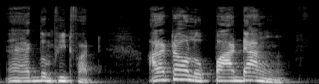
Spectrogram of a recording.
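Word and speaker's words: padang: পাডাম মানে মুছে ফেলা। পাডাম মানে ডিলেট করা বা মুছে ফেলা। একই রকম শুনতে পাডান। পাডান। এই পাডান মানে হচ্ছে প্রপার অথবা ফিট। পাডান। একদম ফিট ফাট। আরেকটা হলো পাডাং।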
